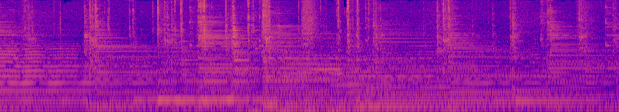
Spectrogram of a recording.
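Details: Plucked string music, a guitar or zither playing steady low notes, with no animal sound heard.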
